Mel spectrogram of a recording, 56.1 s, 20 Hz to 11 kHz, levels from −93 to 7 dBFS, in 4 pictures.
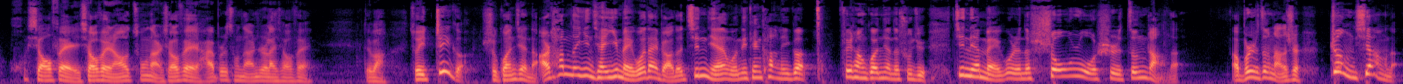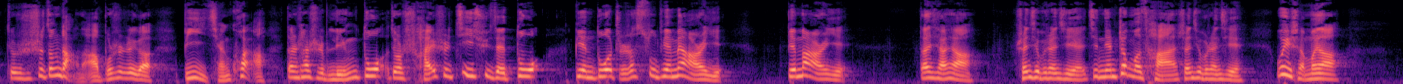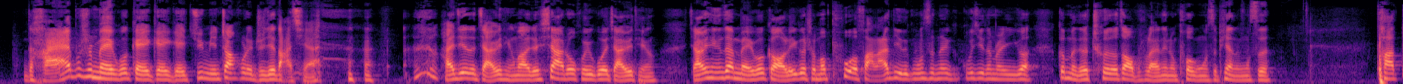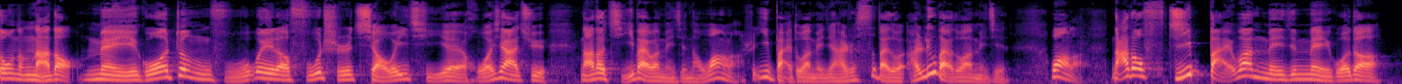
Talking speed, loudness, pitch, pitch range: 305 characters per minute, -19 LUFS, 155 Hz, 130-195 Hz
